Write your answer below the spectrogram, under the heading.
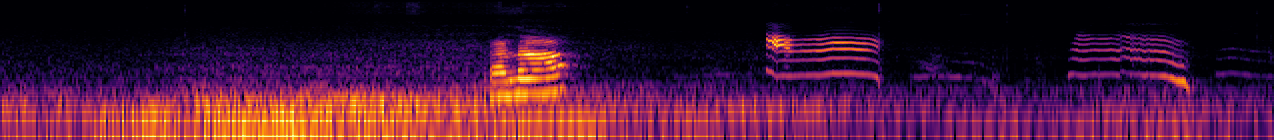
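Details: Pet cat at home with another cat: three loud meows, each rising then falling, spaced over about four seconds, with a person talking in Kannada just before.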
